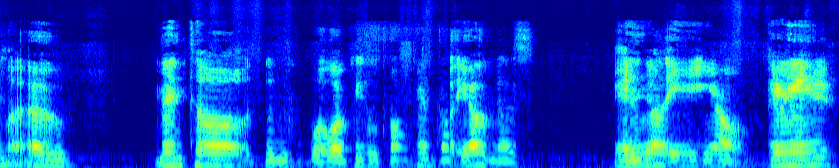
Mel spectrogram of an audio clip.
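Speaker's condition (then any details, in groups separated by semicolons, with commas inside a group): Cerebral palsy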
